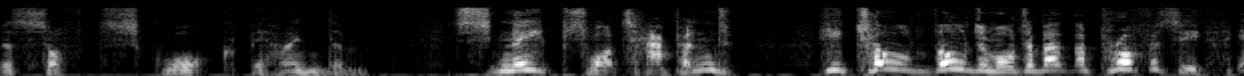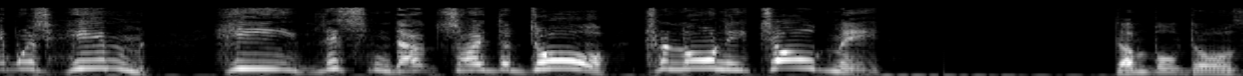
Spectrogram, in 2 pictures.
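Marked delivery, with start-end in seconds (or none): 2.3-10.6 high, loud accusing outburst, building; furious. Acted. Harry accusing Snape to Dumbledore, furious rising shout. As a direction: let fury climb into a shout. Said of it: "the spark that ignited Harry's fury".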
